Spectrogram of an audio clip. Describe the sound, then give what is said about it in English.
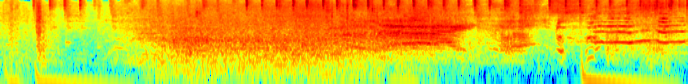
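A person gets into a car and its door thuds shut, then the engine revs up loudly and the car quickly drives off, its pitch climbing as it accelerates, followed by another heavy thump near the end. “gets into the car and quickly drives off.”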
